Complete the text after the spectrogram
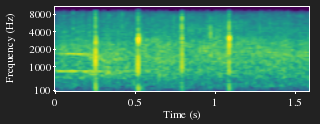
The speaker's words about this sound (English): Would you give the Lord a round of applause for that?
